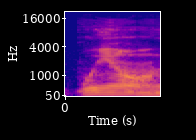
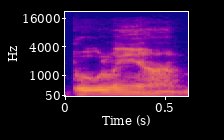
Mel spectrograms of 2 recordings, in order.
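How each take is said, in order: First: The name is said with a French pronunciation. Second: The name is said with an anglicized pronunciation. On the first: This is how French speakers say it. "but Bouillon, they, they pronounce it" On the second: This is how people commonly called him. "people used to call him Bouillon"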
